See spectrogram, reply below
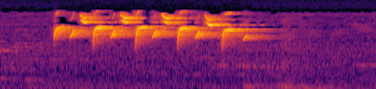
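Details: Goldfinch song of the Widani Marrakchi type from Morocco, a lively burst of thin, high chirps repeated rapidly and evenly for about a second and a half, then fading, with faint low noise behind.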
